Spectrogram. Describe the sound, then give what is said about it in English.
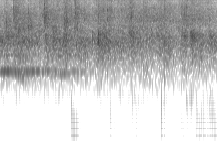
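Audience applause after poets perform at a poetry slam: steady, dense clapping with no clear breaks, fairly quiet throughout. “Round of applause for all these poets, please.”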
